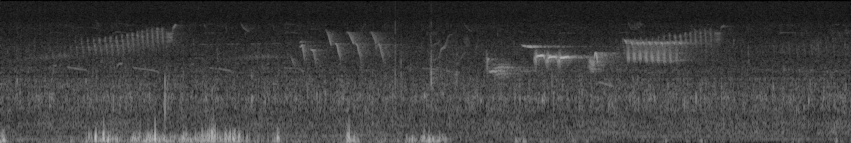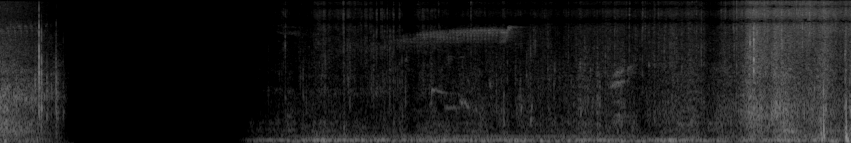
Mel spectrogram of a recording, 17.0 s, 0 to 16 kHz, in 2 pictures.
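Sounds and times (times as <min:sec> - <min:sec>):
songbirds chirping and trilling: 0:00.1 - 0:08.8, 0:12.5 - 0:13.8.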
